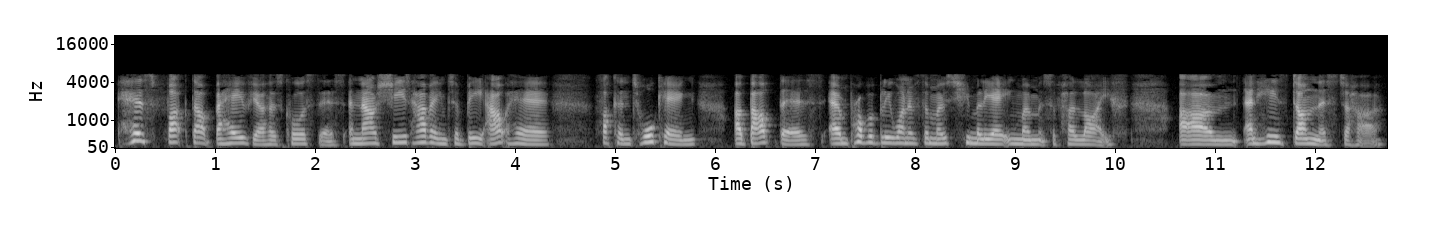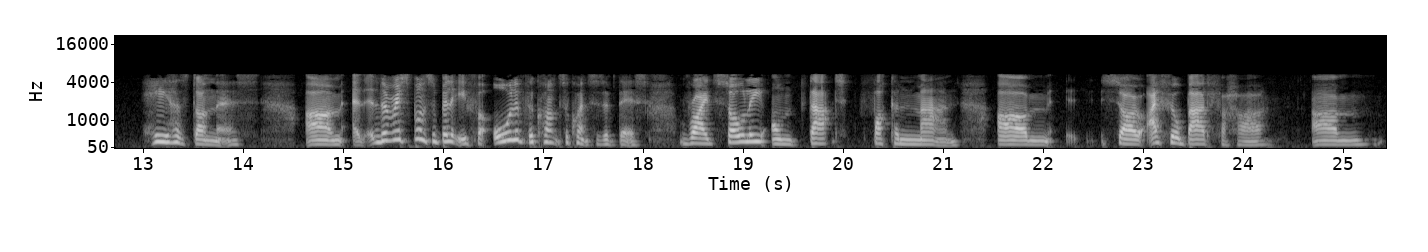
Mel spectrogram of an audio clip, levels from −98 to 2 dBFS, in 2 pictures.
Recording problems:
high frequencies cut off; noticeable; nothing above 5.5 kHz

